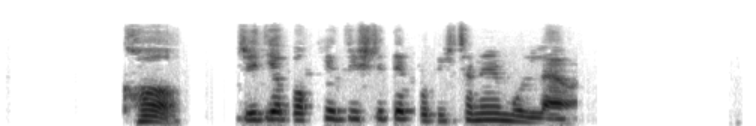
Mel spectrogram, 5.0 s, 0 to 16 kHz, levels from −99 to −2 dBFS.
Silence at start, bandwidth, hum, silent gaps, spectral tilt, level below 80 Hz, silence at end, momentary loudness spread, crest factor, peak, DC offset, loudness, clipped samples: 0.85 s; 7.6 kHz; none; 1.29-1.37 s, 1.43-1.56 s; -6.5 dB/octave; -64 dBFS; 1.2 s; 10 LU; 18 dB; -2 dBFS; under 0.1%; -19 LUFS; under 0.1%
